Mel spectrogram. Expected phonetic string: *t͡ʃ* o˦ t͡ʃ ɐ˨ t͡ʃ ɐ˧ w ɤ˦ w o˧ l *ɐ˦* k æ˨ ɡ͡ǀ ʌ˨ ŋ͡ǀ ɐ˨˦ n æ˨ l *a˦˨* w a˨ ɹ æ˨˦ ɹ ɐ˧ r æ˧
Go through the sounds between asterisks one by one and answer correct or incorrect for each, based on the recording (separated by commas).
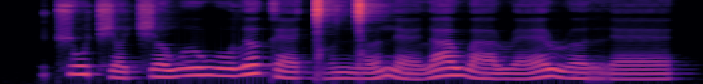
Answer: correct, correct, incorrect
